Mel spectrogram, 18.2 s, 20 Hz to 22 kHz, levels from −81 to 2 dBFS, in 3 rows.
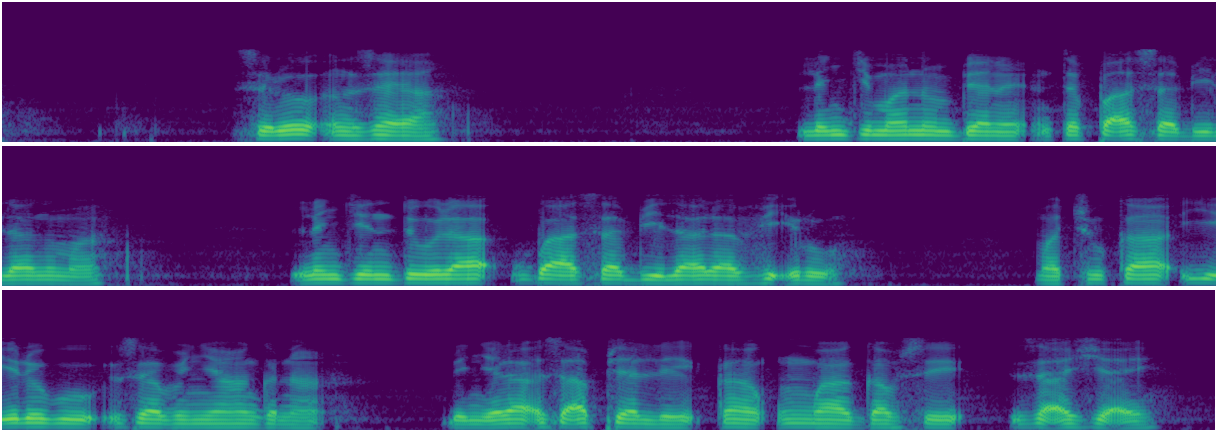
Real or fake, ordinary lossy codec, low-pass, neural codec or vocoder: real; MP3, 48 kbps; 5.4 kHz; none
